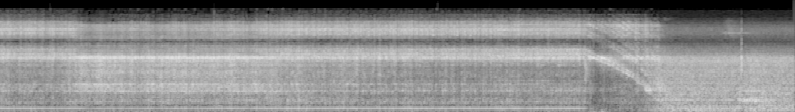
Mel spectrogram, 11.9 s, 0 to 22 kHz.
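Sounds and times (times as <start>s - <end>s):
grinder motor whining: 0.0s - 10.0s
steady background noise: 9.9s - 11.9s.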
